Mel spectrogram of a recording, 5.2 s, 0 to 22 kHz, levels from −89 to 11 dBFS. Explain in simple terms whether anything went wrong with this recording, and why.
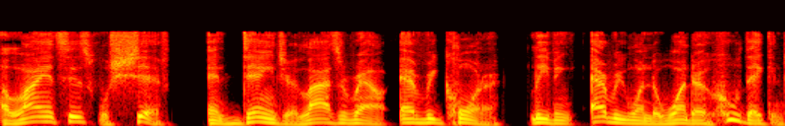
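Nothing went wrong: the speech comes over an ordinary Bluetooth mSBC headset link, which by design carries nothing above about 7.7 kHz, so the slightly dulled top end is just how that connection normally sounds.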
